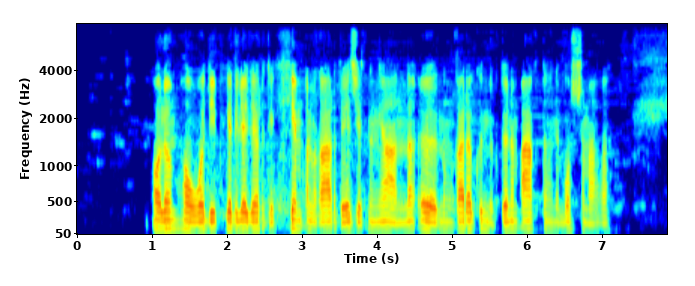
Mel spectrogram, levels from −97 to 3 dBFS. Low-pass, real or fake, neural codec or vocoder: 7.2 kHz; real; none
